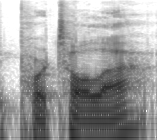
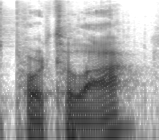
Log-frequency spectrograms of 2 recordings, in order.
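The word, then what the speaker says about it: Portolá: So there was a famous explorer called, with the American accent, would be Portola. I think the Spanish pronunciation is Portola.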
